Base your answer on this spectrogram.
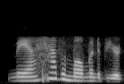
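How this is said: The pitch goes down at the end. The request sounds strong and confident. The speaker calls it right. "listen to the same words spoken instead of going up in pitch, going down"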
